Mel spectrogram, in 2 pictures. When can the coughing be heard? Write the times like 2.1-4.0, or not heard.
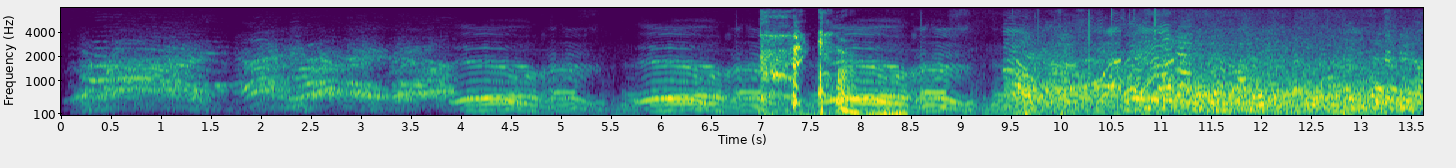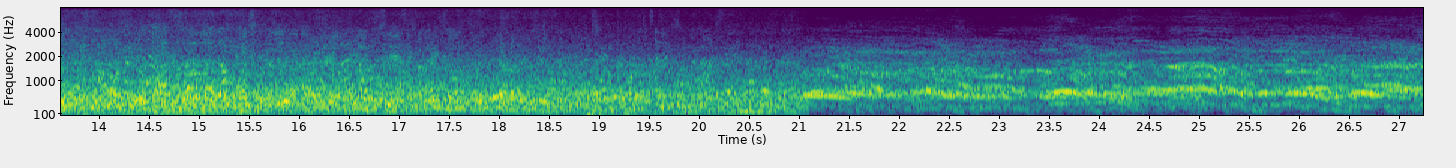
7.0-8.3.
